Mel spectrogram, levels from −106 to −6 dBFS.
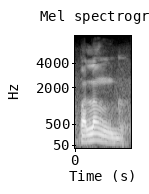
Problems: background sounds at intervals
